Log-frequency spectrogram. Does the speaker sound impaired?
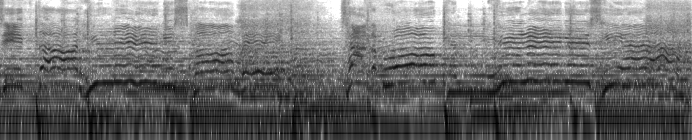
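No.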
